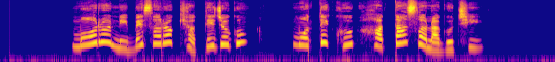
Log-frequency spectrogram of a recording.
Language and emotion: Odia, sad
